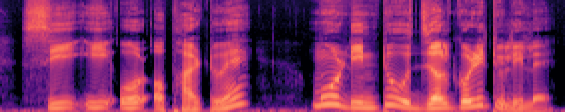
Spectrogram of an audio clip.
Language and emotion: Assamese, happy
